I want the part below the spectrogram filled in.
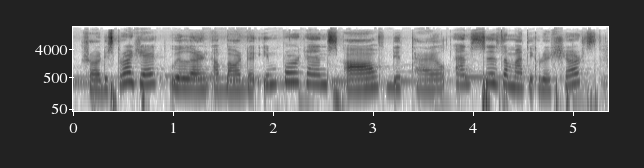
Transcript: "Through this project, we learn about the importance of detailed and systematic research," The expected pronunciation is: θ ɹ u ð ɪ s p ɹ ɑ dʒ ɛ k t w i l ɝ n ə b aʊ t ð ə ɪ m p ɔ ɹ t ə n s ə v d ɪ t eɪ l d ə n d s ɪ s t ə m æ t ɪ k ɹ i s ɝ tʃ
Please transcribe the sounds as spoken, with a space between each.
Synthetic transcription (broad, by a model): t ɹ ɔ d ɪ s p ɹ ɑ dʒ ɛ k t w i l ɝ n ə b aʊ t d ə ɪ m p ɔ ɹ t ə n s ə f d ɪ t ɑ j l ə n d s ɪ s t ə m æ t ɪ k ɹ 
